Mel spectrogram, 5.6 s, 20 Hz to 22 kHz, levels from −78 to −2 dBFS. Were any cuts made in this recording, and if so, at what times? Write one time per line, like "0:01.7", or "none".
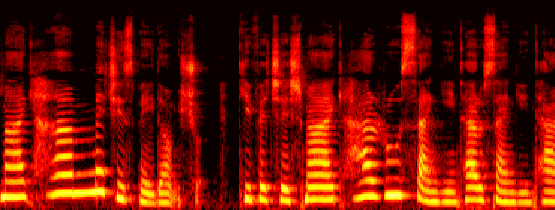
0:02.2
